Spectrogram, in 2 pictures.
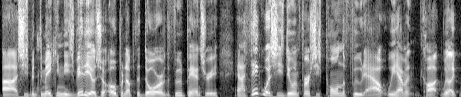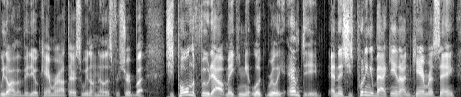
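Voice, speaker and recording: A man, a pastor and show host, chatting casually and telling stories in an animated way, acting out quotes. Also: medium pitch, fast, few pauses, no echo, studio quality. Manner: animated, acts out quotes mockingly. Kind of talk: casual chat and storytelling.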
